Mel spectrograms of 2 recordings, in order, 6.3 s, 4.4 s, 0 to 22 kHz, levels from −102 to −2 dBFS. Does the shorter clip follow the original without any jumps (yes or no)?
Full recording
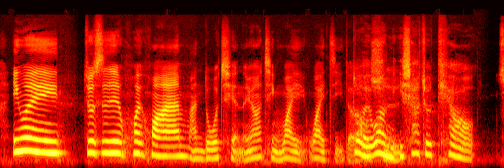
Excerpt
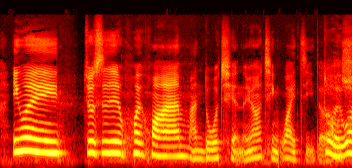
no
